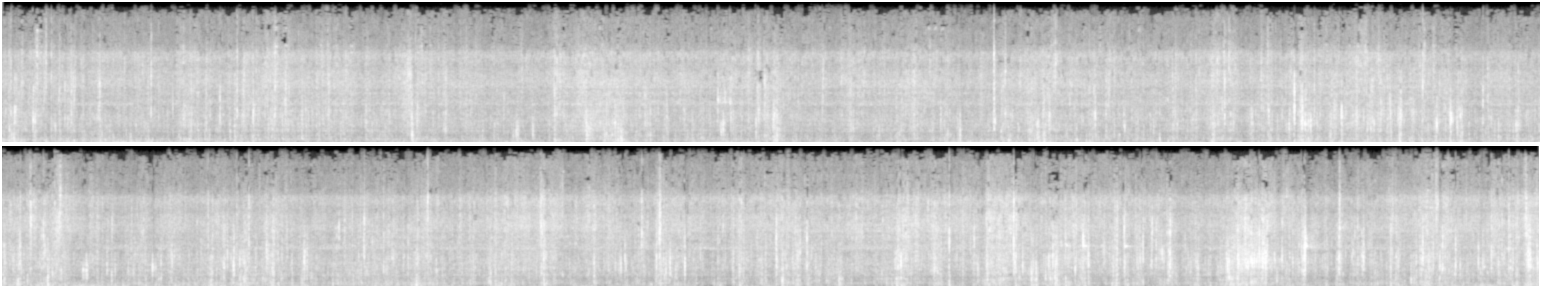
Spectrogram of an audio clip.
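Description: Mountain bike descending a rocky forest trail: tyres crunching over loose stones, with frequent short knocks and rattles from the bike as it hits rocks, over a rush of wind on the microphone.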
